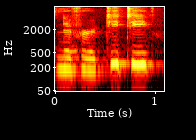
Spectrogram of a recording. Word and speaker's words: Nefertiti: and Lower Egypt and while modern need to talk to go pronouncing pronunciation renders her name as Nefertiti her name was probably contemporaneously pronounces never tie et so we'll see she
